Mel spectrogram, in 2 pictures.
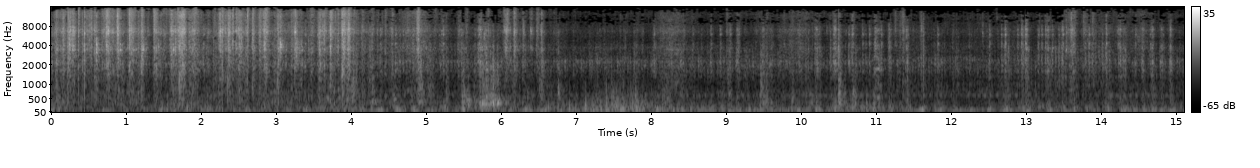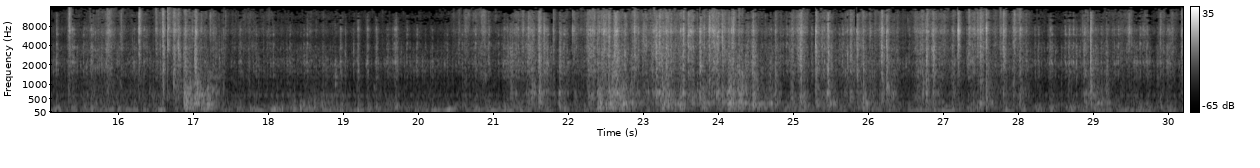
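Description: Small boat engine running steadily at a low pitch, with scattered clicks and knocks over it.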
